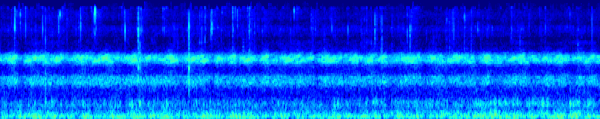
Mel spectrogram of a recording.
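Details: Frogs heard on a nature trip in Korea, the sound likened to crackling firewood: a dense, continuous chorus of steady high trilling with scattered clicks over a low rumbling background.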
